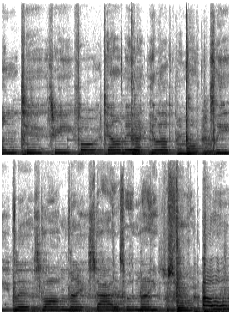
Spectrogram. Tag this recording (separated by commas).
Music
